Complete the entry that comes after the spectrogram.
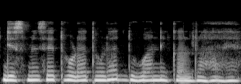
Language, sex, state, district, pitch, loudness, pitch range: Hindi, female, Uttarakhand, Tehri Garhwal, 195 Hz, -12 LUFS, 185-200 Hz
